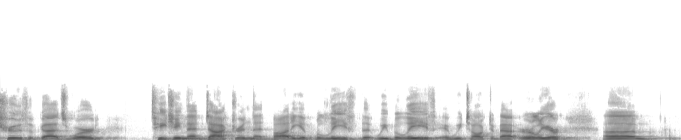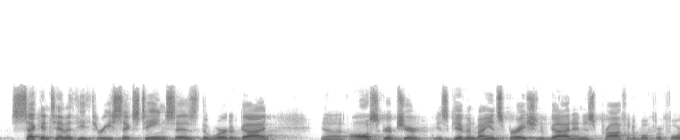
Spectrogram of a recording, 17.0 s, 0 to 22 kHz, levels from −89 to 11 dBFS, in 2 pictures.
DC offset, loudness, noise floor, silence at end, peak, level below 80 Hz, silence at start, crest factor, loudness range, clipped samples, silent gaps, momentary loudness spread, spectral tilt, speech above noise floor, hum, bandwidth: under 0.1%; -27 LUFS; -52 dBFS; 0 s; -10 dBFS; -70 dBFS; 0 s; 16 dB; 2 LU; under 0.1%; none; 12 LU; -5 dB/octave; 26 dB; none; 8.8 kHz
